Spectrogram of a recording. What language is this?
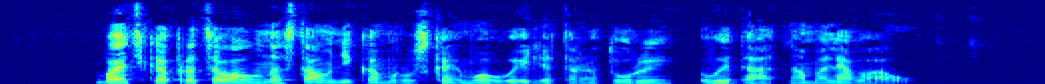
Belarusian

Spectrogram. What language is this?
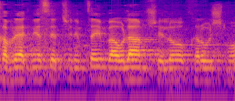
Hebrew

